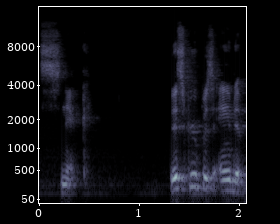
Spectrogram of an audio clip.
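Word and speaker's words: SNCC: The abbreviation is pronounced SNIK.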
